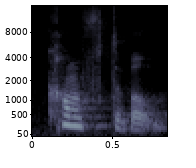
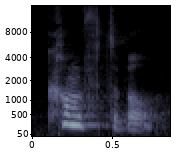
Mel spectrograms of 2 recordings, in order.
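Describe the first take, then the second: The two takes are said the same way.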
